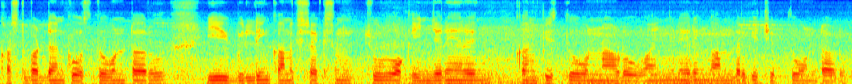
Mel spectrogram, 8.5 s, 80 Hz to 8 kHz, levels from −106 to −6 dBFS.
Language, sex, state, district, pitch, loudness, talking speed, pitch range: Telugu, male, Andhra Pradesh, Srikakulam, 115 Hz, -24 LUFS, 110 wpm, 110-115 Hz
